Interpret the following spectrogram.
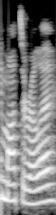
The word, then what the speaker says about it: mozzarella: I'm like, Mom, how do you say mozzarella? And she goes, I don't even know if I can say it like her. Mozzarella. Mozzarella? I'm like, Mom, it's not mun, it's M-O, not M-U.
